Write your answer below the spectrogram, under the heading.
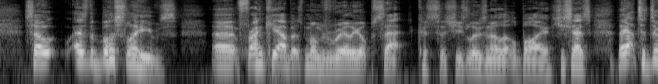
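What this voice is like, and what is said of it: Usual voice. Nothing is said of it.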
